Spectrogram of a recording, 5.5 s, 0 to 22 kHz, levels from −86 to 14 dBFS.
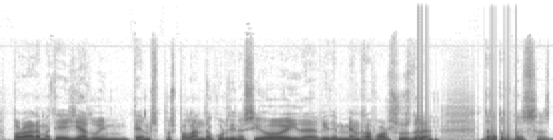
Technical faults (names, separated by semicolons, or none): processor overload crackle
